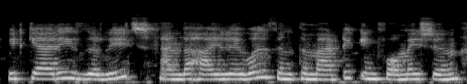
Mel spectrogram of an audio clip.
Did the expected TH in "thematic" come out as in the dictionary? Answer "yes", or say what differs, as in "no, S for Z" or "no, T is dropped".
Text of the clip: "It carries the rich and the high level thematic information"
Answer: no, T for TH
